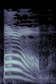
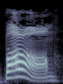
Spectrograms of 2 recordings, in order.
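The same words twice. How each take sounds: First: Loud, flat call of "Bomb." from a guard; security guard's alarm. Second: "Bomb?" laughed out with a rising, disbelieving tune; incredulous laugh. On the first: Retold or imitated. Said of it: "And security said". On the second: Real, not acted. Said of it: "you know how I'm feeling".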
